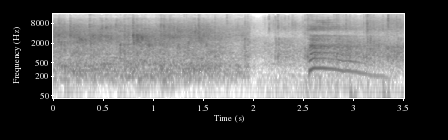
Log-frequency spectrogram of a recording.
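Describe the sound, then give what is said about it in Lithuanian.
Audience applause at a press professional-day gathering: a dense, steady wash of many hands clapping that dips briefly at about two seconds, then swells again. “Pasveikinkime galbūt plojimais ir juos su šią profesinę dieną.”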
